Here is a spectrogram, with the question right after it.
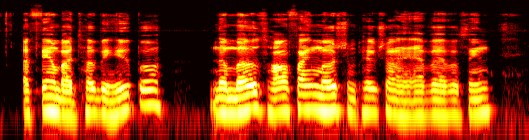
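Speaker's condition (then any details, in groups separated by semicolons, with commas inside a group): Ataxic cerebral palsy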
